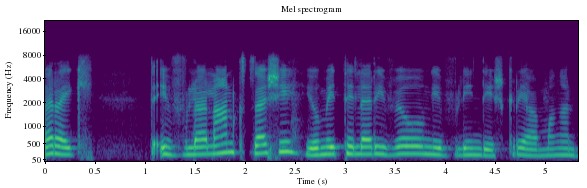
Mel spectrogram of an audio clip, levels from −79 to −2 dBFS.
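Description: From 0.81 to 2.06 s you get repeated stalls (stutter): about eight short hitches where late packets drained the buffer and the last sound got stretched, the longest around 60 ms, over the call path's 8 kHz-limited Opus sound.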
